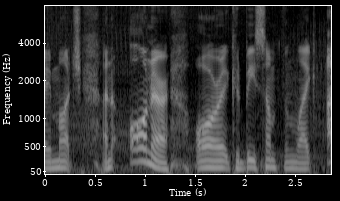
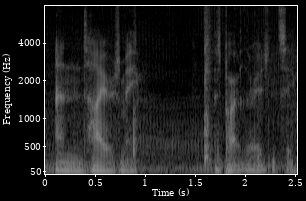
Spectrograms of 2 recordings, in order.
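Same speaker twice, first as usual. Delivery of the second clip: whisper; 6 semitones lower, 9 dB quieter than usual. Real, not acted. Hoping an agency hires him.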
